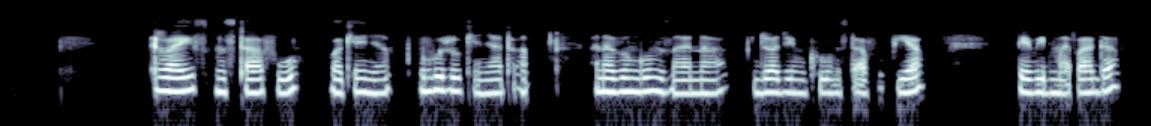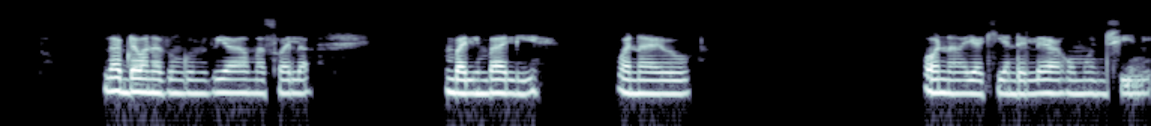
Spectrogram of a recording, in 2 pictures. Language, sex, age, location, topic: Swahili, female, 18-24, Nakuru, government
